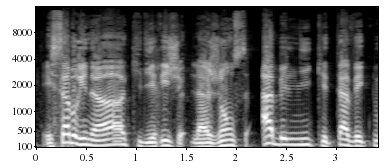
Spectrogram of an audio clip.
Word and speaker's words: Abelni: Voilà, et on a enlevé le qaf pour plus de facilité à prononcer. Donc c'est Abelni, A-B-E-L-N-I.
